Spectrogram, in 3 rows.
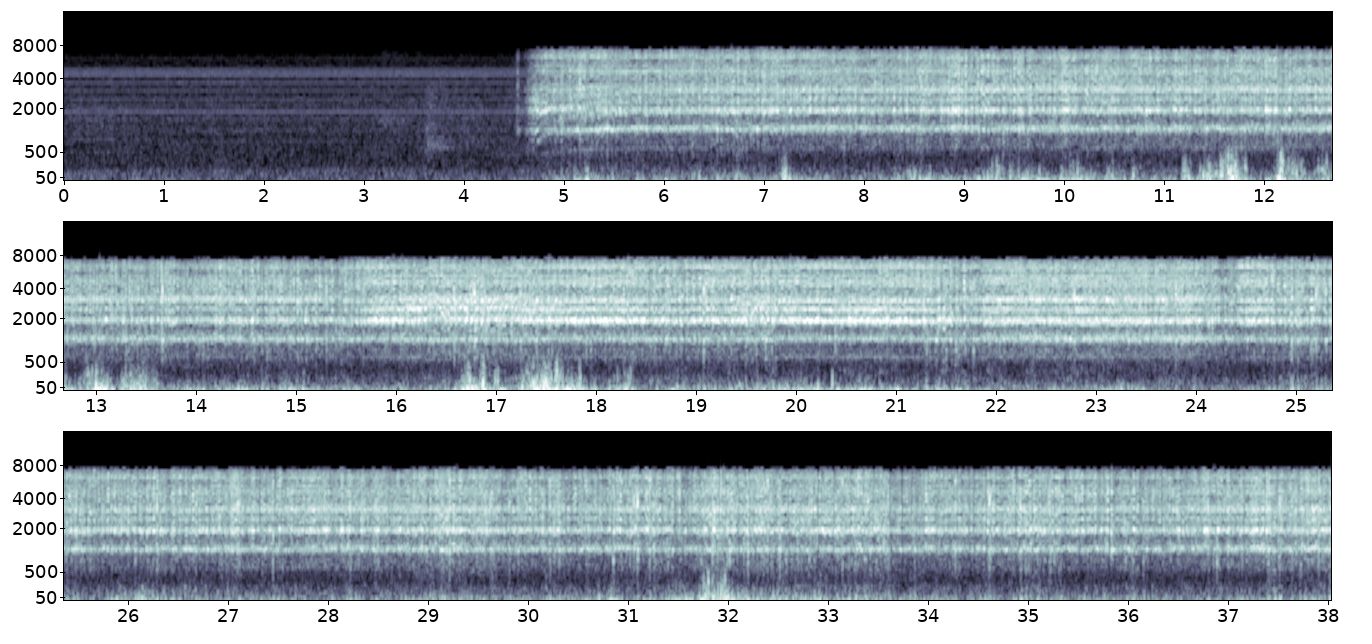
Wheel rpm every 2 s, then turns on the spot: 0, 0, 80, 160, 160, 160, 160, 160, 160, 160, 160, 160, 160, 160, 160, 160, 160, 160, 160.
none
